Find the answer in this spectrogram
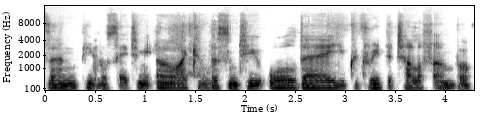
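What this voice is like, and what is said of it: British accent. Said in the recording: “the British accent obviously is in my favor”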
